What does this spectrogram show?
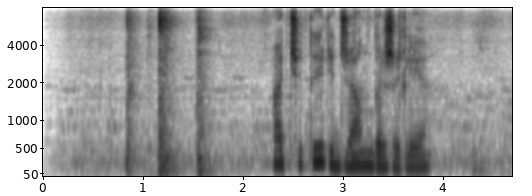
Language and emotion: Russian, neutral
